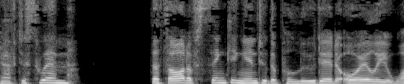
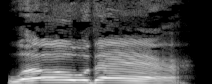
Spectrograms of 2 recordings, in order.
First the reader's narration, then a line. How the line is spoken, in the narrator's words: a voice bellowed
